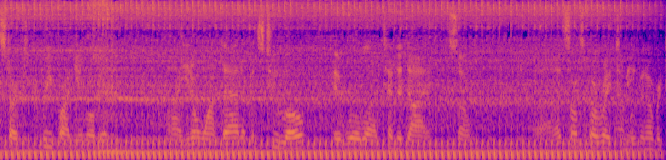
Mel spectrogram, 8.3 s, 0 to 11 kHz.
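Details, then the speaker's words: Coolster Chinese 110cc ATV single-cylinder engine after oil change, spark plug change and idle screw adjustment: steady even putter about 3.5 firings a second, holding speed without hunting; idle set about right. "i think uh that's about the right rpm for idle obviously if it gets too high it will start"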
